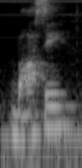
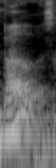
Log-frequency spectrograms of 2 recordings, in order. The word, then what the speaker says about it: Bose: Oh, did you ask him about Bossy speakers, by the way? No. Okay, we'll get to that story too. Pronounced Bose, aren't they?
